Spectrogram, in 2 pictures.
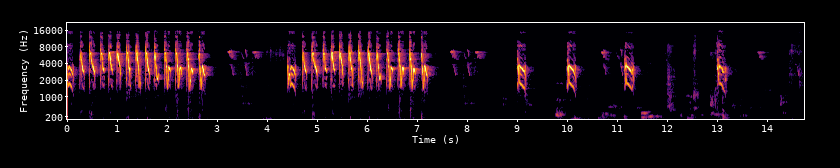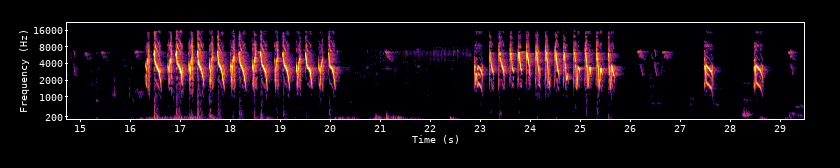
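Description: Bar-winged prinia (ciblek) singing: four long bursts of rapid, repeated high chipping notes, each lasting about three seconds, with single short down-slurred calls in the gaps between them.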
